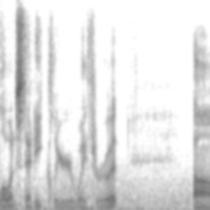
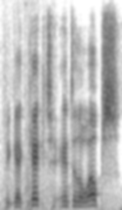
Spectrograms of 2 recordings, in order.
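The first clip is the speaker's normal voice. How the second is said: loud and high, building in heat; mock furious threat; 10 semitones higher, 9 dB louder than usual. Raid leader threatening the raid, loud mock fury. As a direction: yell it like a raid leader docking points. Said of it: "he's like".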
